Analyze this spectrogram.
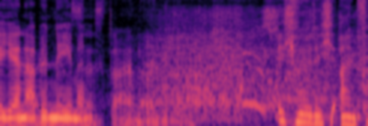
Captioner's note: crowd applauds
